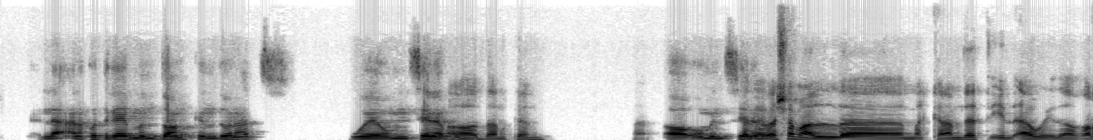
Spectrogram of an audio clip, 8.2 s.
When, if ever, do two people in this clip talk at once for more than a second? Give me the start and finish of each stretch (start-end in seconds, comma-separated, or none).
none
